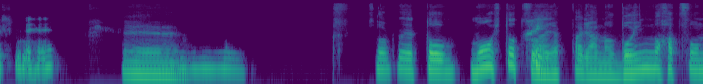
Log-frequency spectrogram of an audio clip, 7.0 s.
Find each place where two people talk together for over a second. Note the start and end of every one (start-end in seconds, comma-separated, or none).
none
